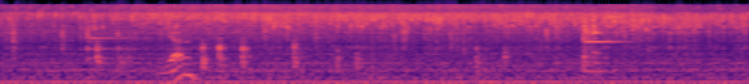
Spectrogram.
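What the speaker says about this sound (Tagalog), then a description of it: "Ayan, minute na yung mantika. Lagay na yung sibuyas." Onion sizzles and fries in hot cooking oil throughout, a steady close hiss with a few stirring clinks and a brief voice over it.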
